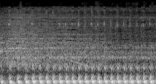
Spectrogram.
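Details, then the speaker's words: 2021 Kayo 70cc kids dirt bike, under 5 hours, new battery; after carburettor teardown and cleaning it runs with quick, even popping and a deep steady thump, small single firing cleanly. Normal running after carb repair. "There you go, boys and girls. Kill it. And there you go, guys. That's how you, from point A to point B, pull off a carb on a dirt bike, get her cleaned up, assemble it back together, get her running."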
